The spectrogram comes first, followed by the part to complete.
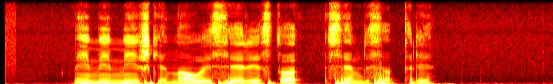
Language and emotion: Russian, neutral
